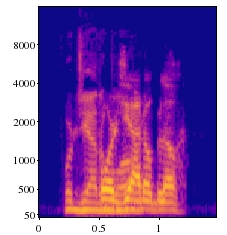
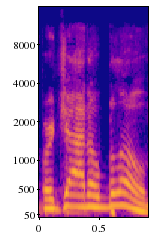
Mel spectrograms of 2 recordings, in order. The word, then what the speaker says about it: Forgiato Blow: Forgiato Blow. – Jeez, why do I have to mess it up? – Forgiato Blow, man.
